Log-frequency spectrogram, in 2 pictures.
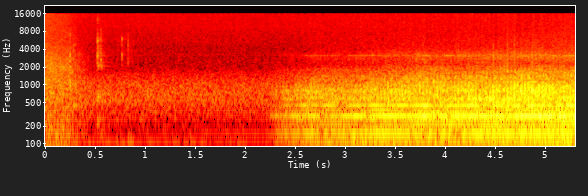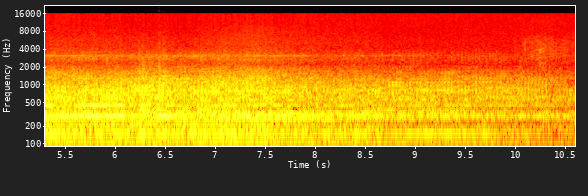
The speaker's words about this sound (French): Il prend l'avion pour les Indes, un avion supersonique plus, fabriqué par le groupe Juntou. Cet avion a remplacé le pauvre Concorde. Il vole deux fois plus vite, il est cinq fois plus grand, ce qui fait qu'il est plus rentable.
